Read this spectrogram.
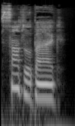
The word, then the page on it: saddlebag: British English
